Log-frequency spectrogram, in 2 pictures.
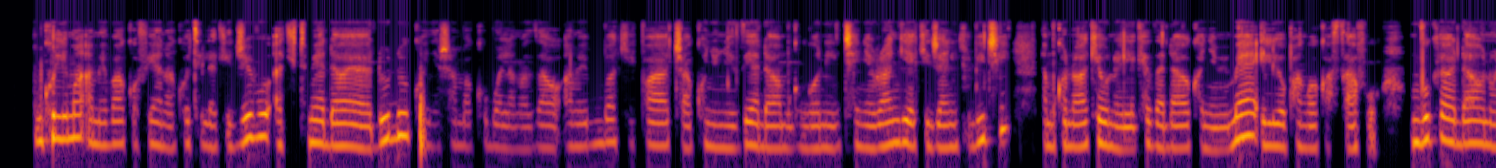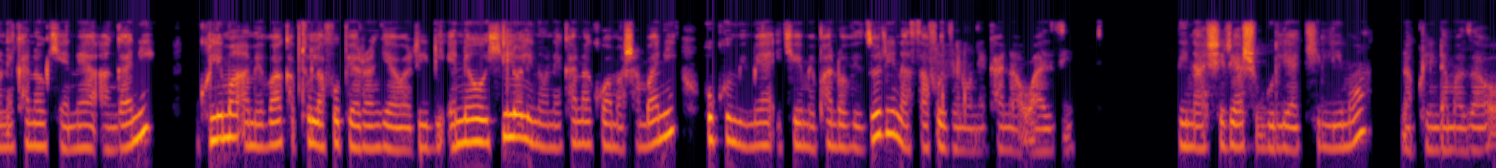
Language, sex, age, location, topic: Swahili, female, 18-24, Nakuru, health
